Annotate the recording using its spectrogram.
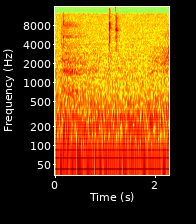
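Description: Near silence over a steady low electrical hum, broken by a faint computer mouse click, two quick ticks close together, a little over a second in.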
